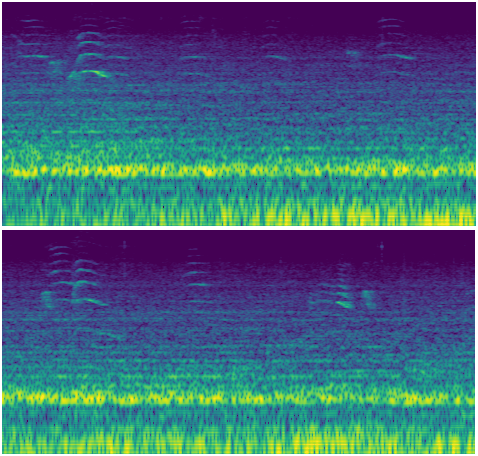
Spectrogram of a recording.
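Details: Tiny rescued yellow kitten running for food, a black kitten beginning treatment; bursts of piercing, arched meows cluster in quick runs near the start and middle, then sparser cries, over a continuous low humming drone.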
